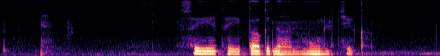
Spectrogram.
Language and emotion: Russian, neutral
